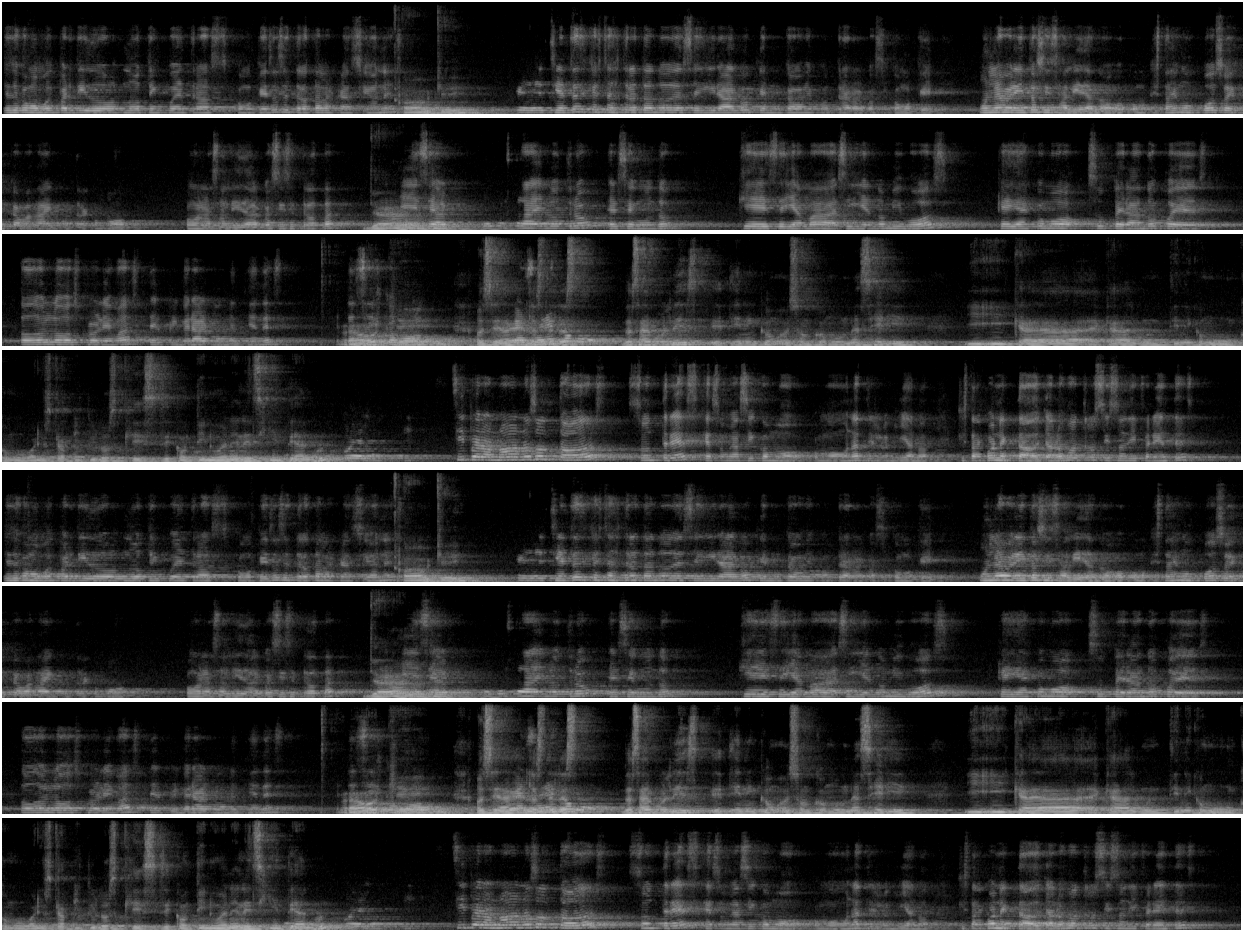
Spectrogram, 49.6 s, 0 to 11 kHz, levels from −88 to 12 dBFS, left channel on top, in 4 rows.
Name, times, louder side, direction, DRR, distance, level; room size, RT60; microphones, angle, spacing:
voice 1, 0.0-4.0 5.1-9.3 9.8-13.6 14.2-15.7 16.4-16.9 17.2-19.1 19.8-21.8 22.4-24.4 25.0-27.6 28.3-29.1 29.9-30.7 39.9-40.1 40.6-41.0 41.8-43.2 43.5-46.5 46.8-49.1, left 1 dB, 35° left, 4 dB, 1.8 m, -32 dB
voice 2, 4.0-4.7 16.0-16.9 28.2-29.3 29.6-30.5 31.0-33.9 34.4-40.5, right 2 dB, 20° right, 1 dB, 1.7 m, -28 dB
21.0 x 16.0 x 7.7 m, 2.3 s
head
